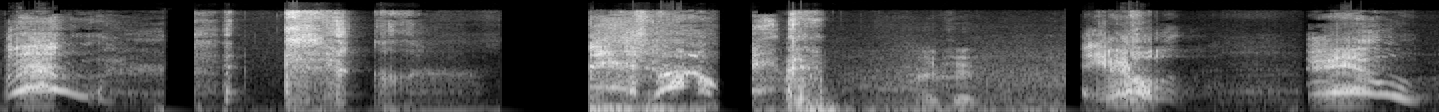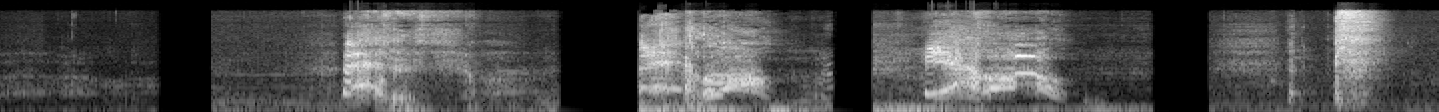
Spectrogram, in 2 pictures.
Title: hella funny sneezing compilation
